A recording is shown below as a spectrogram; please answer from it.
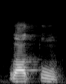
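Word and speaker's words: Πλάτων: प्लेटो शब्द का शुद्ध यूनानी उच्चारण होता है प्लातून।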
